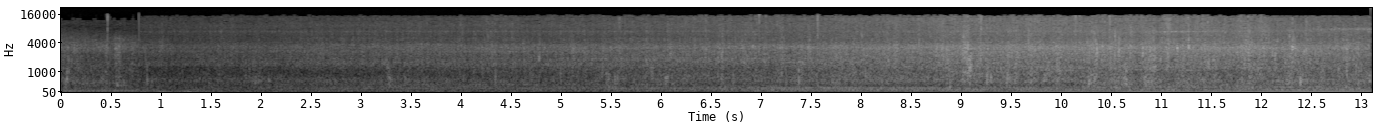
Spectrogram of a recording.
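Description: Off-road 4x4's engine running steadily under load and getting louder over the second half, with wind buffeting the microphone.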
